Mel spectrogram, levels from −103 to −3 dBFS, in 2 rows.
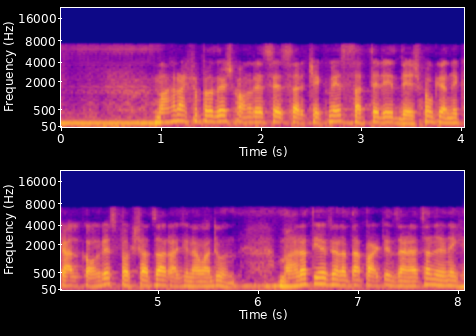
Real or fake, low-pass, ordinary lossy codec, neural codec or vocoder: fake; 7.2 kHz; none; codec, 16 kHz, 1.1 kbps, Voila-Tokenizer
